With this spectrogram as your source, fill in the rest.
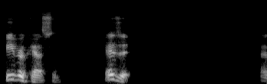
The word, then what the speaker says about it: Belvoir Castle: Belvoir Castle is pronounced Beaver Castle.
